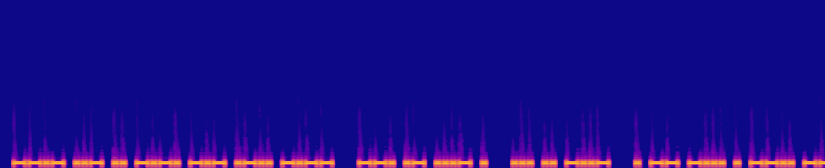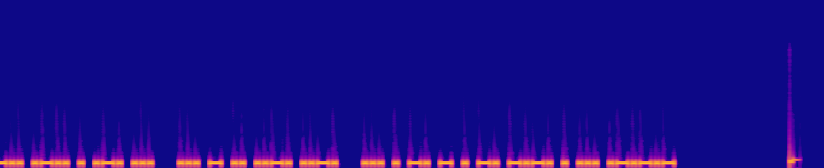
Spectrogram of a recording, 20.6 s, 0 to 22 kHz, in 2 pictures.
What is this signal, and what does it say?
Morse code, heard as a keyed tone, about 25 wpm, 700 Hz. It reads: QUICKLY GAVE SIX EMBEZZLERS STIFF SENTENCES.
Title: Pangram Challenge v2 - 25wpm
